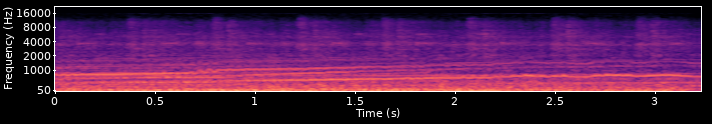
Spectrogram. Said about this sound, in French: Le Titanic avance. Dans la salle des machines, les moteurs fonctionnent à plein régime, ça rugit comme un animal sauvage.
